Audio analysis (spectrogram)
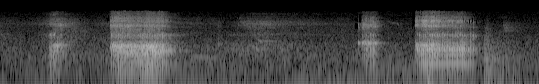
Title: Snoring again in Akrata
